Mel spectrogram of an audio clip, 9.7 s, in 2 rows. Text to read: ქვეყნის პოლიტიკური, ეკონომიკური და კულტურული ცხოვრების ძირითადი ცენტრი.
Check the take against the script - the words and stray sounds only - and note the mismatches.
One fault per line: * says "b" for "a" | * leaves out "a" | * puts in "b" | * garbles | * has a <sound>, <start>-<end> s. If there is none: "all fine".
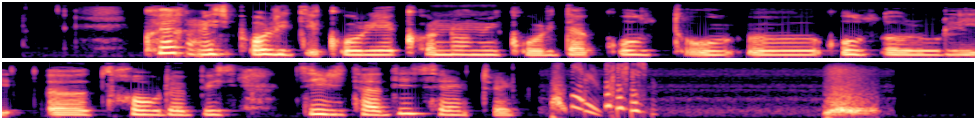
* has a chirp, 7.6-8.2 s
* has a whoosh, 9.0-9.3 s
